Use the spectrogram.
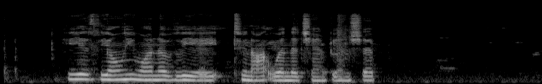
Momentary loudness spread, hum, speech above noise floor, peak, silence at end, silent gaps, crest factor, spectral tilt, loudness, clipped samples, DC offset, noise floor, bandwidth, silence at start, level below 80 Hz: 7 LU; none; 38 dB; -10 dBFS; 1.7 s; none; 16 dB; -5.5 dB/octave; -25 LUFS; under 0.1%; under 0.1%; -62 dBFS; 11.5 kHz; 0.7 s; -64 dBFS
